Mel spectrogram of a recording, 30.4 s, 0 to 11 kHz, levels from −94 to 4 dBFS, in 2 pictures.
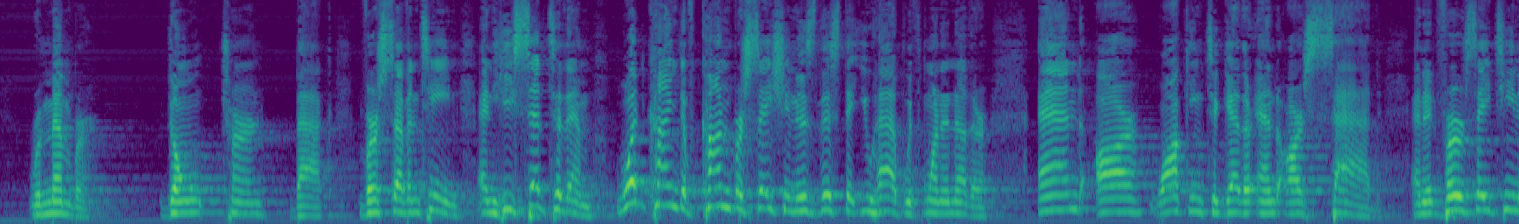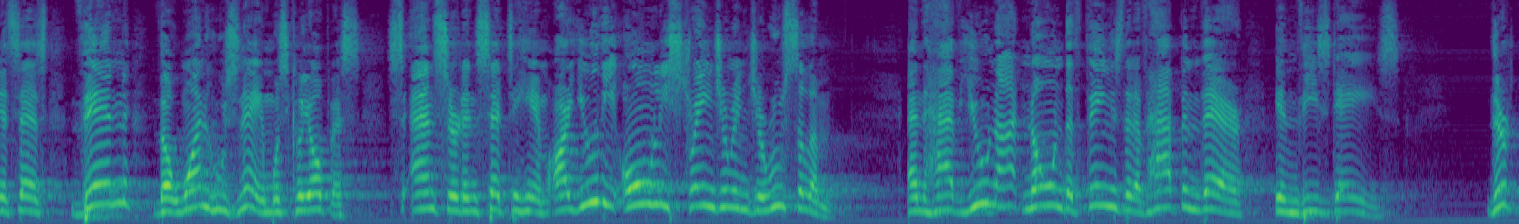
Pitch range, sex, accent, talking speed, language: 160-225 Hz, male, American, 140 wpm, English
